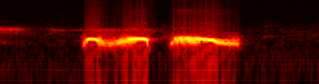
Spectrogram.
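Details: Female decoy spotted dove calling to attract males: two soft coos, a wavering coo followed by a long falling burry coo, with a faint higher tone just before.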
